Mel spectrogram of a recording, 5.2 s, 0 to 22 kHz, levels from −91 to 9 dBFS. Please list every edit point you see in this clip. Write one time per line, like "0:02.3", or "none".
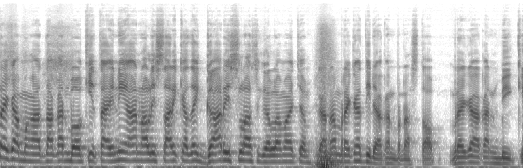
0:03.1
